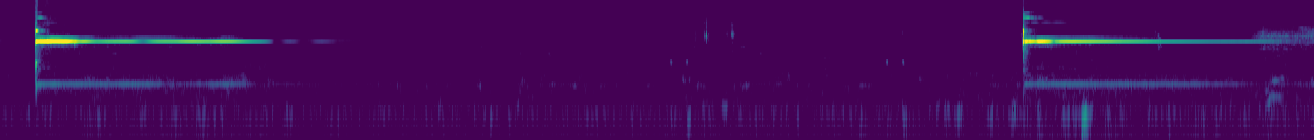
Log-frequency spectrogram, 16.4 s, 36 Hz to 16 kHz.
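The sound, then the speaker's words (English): A tuning fork is struck twice, about twelve seconds apart, each strike giving a bright metallic ping that settles into a steady, pure ringing tone lasting a few seconds, with near silence in between. “Here, we're going to start with the 432 hertz.”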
